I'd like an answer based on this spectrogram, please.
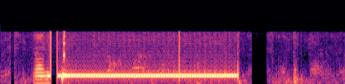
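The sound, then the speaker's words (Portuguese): A telephone line tone plays while a customer-service call is transferred: sharp clicks, then one steady mid-pitched beep held for about two seconds before it cuts off abruptly. “peço que você aguarde só mais um minuto em linha, que eu vou transferir a sua ligação para o setor de qualidade”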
